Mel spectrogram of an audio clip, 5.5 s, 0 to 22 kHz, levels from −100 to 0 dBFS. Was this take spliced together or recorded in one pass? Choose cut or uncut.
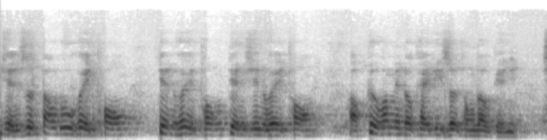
uncut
